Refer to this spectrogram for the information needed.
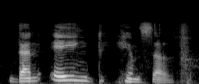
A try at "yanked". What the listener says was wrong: Pronounce that Y. Yanked. Then yanked himself.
